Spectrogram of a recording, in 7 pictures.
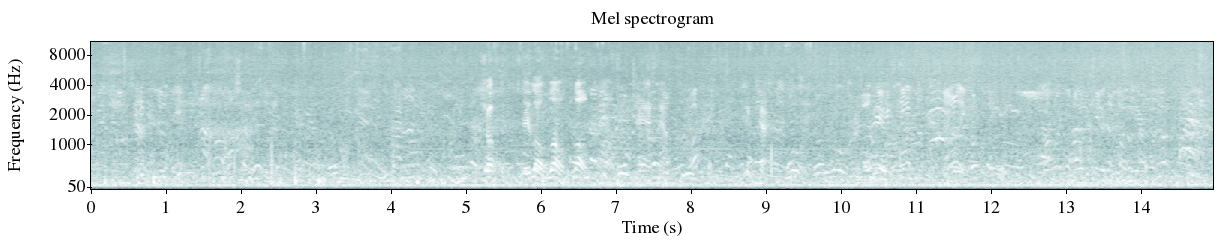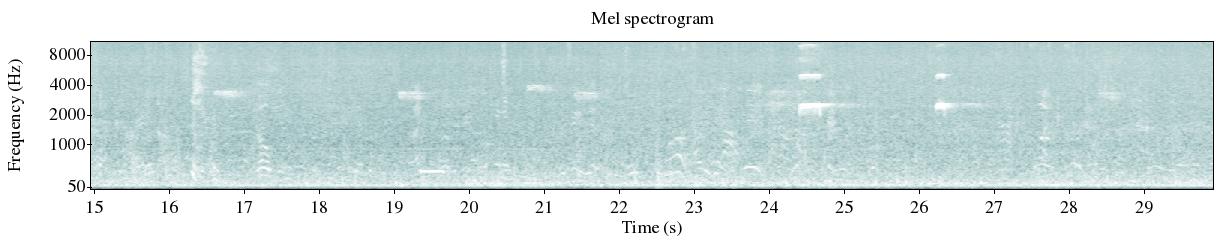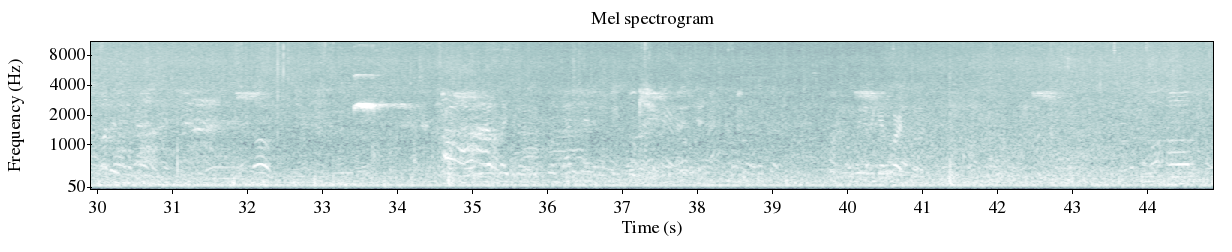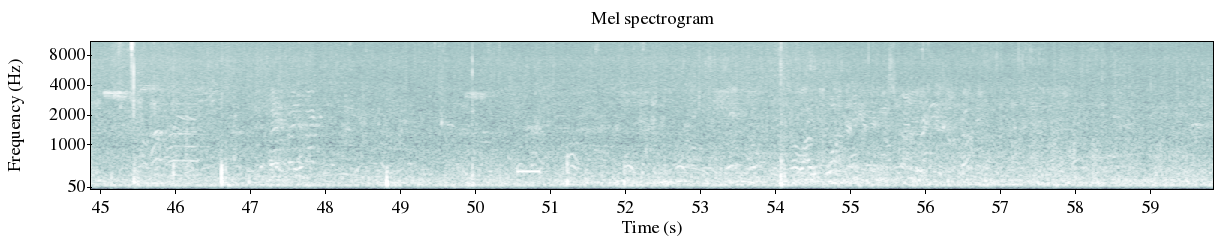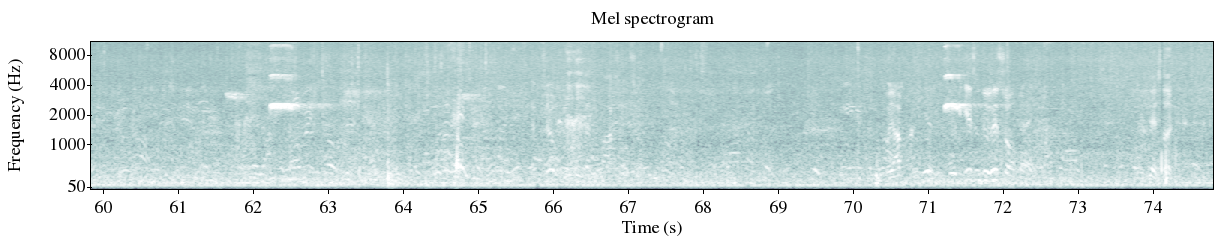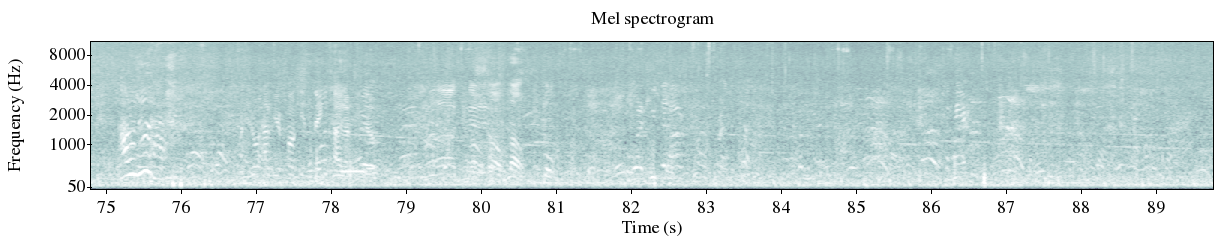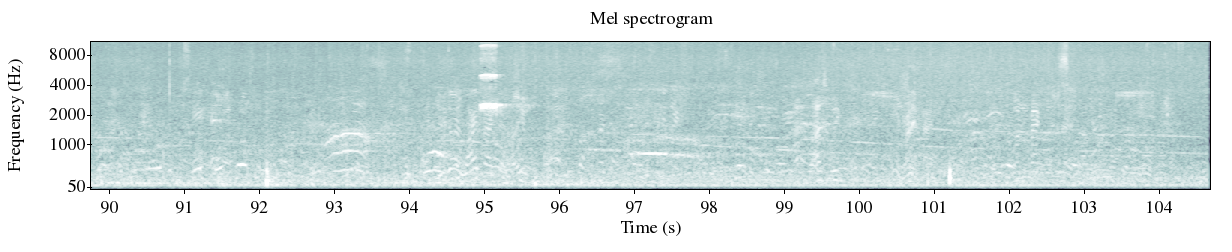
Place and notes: {"title": "Ave, Queens, NY, USA - Karaoke, Backpedal, Shuffle and Sprint", "date": "2022-03-27 13:30:00", "description": "A young rugby team doing a four cone exercise of Karaoke, Backpedal, Shuffle, and Sprint.", "latitude": "40.71", "longitude": "-73.89", "altitude": "33", "timezone": "America/New_York"}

